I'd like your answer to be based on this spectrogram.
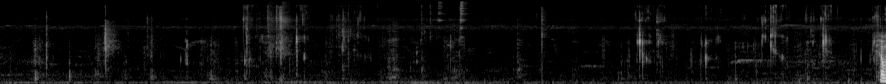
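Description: Puffed rice (muri) mixed with boiled potato is chewed up close, with irregular crisp crunches and bites scattered through a quiet background.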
